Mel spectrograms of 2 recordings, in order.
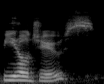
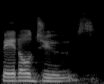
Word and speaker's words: Betelgeuse: in some way but most of them say that this is pronounced more like betel jews j-o-o-z kind of sounding at the end so betelgeuse here is the red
